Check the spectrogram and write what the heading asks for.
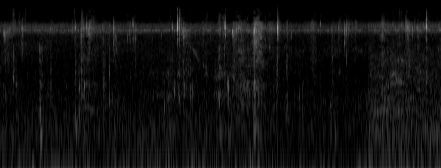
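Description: Puffed rice being handled and eaten from steel bowls: scattered small clicks and crunches as hands mix the dry puffed rice against the metal, with one sharper click about four seconds in.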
